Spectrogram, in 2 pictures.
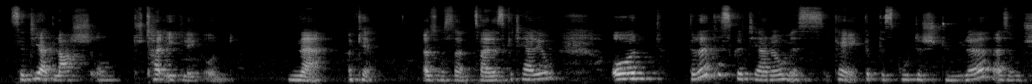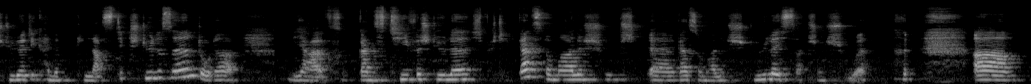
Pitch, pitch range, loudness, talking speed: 220 Hz, 200-240 Hz, -30 LUFS, 150 wpm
